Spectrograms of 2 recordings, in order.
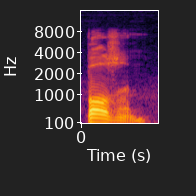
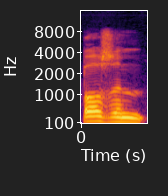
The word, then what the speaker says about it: Bosham: nondescript roads we come to the heart of bosam a Harborside village with much more lurking beneath its surface than just a trick pronunciation bosom's known history goes back about 2,000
